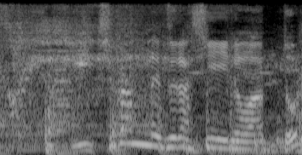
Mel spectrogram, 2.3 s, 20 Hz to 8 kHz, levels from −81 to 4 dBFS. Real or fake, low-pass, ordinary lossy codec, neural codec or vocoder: fake; 7.2 kHz; none; codec, 44.1 kHz, 7.8 kbps, Pupu-Codec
